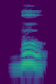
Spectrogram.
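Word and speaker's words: بُ: And finally, here's a dhma. It changes the pronunciation to bu.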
